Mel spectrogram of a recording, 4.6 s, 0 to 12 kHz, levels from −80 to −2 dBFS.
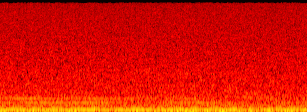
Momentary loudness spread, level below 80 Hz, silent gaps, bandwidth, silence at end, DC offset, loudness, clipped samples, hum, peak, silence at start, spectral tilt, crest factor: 1 LU; -34 dBFS; none; 11.5 kHz; 0 s; under 0.1%; -33 LUFS; under 0.1%; none; -20 dBFS; 0 s; -3.5 dB/octave; 12 dB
